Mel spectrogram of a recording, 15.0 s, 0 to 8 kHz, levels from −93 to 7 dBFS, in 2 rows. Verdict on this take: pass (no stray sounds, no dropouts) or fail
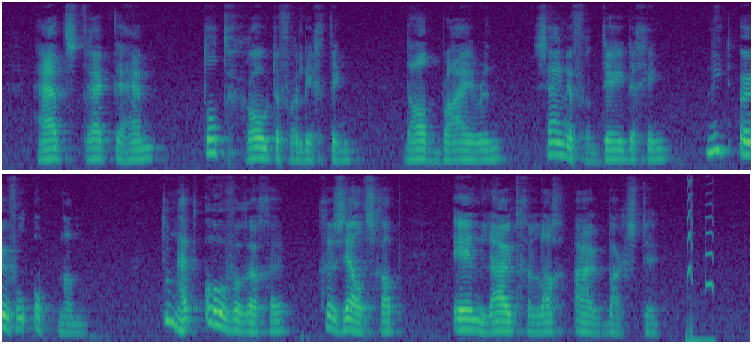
fail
